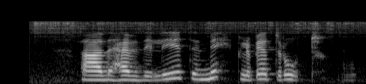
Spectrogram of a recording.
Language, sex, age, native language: Icelandic, female, 20-29, Lithuanian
